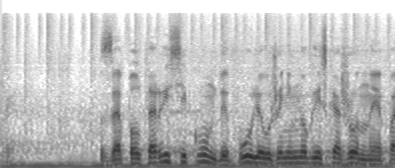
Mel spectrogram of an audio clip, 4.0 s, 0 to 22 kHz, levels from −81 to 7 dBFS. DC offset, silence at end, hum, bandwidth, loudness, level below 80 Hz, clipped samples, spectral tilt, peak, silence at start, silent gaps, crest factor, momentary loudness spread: under 0.1%; 0 s; none; 16 kHz; -17 LUFS; -30 dBFS; under 0.1%; -6 dB/octave; -4 dBFS; 0 s; none; 12 dB; 16 LU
